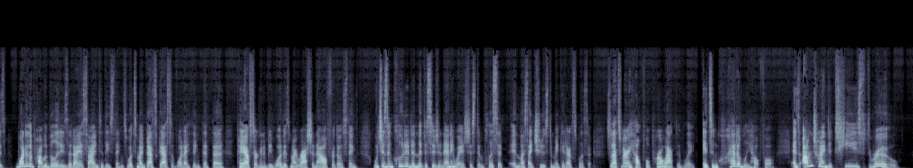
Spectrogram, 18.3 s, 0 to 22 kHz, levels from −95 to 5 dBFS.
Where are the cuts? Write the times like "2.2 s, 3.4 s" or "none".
13.9 s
